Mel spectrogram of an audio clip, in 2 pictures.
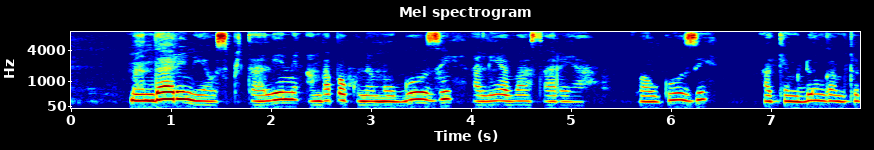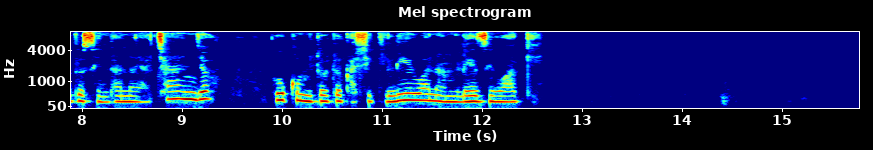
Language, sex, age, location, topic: Swahili, female, 25-35, Kisii, health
